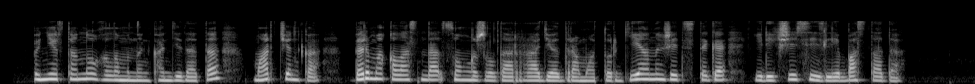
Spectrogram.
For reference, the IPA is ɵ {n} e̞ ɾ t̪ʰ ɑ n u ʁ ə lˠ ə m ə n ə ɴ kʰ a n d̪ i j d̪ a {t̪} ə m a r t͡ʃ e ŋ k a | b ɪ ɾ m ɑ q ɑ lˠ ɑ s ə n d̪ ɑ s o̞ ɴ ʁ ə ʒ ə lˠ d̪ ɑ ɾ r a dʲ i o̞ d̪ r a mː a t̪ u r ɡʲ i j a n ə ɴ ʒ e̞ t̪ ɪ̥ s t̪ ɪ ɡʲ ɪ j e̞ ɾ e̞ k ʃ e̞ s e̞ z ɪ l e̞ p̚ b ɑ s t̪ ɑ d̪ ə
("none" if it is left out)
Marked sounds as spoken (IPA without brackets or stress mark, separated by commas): n, t̪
